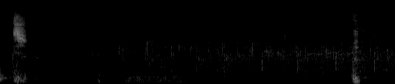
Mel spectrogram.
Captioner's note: applause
